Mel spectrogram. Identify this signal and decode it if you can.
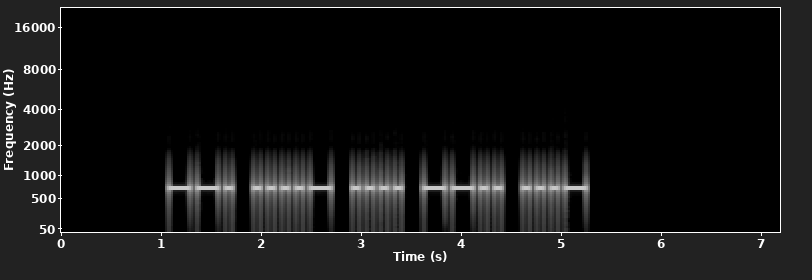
Morse code, heard as a keyed tone, about 17 wpm, 700 Hz. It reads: G4HZV
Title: Call Signs Repeated 3x - 17wpm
